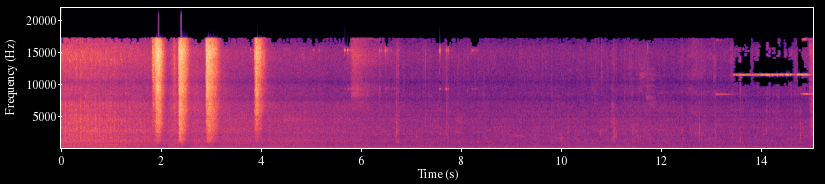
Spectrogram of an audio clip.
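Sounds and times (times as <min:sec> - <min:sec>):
low rumble of road traffic: 0:00.0 - 0:15.0
short loud hiss: 0:01.8 - 0:03.2, 0:03.9 - 0:04.1.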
